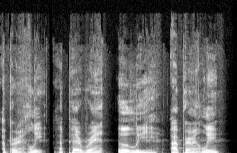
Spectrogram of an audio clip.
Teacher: it's like a glottal t in the american accent you can say apparently apparently apparently it's just for a smoother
